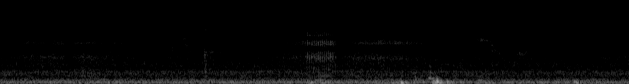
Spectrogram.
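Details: Labrador dog asleep after playing all day, snoring loudly: low, rough, rumbling breath noise with a few soft snorts over a steady background hum.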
